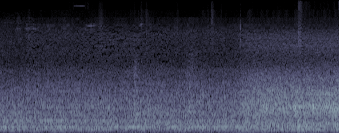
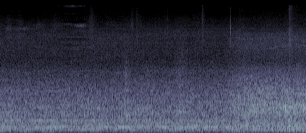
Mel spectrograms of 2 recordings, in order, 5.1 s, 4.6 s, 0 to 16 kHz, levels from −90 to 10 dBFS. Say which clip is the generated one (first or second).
second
